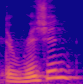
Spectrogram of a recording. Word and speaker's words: derision: Derision? Yeah. Gosh, dang You it. were saying it like DERURRSION.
